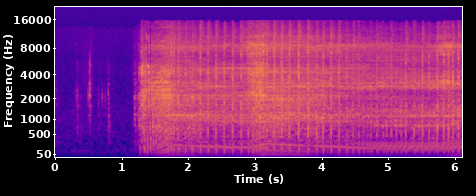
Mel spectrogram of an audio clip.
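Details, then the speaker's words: Yamaha RXS 115 two-stroke project bike just restarted, being warmed up, air filter and airbox missing: the engine settles into a slow, uneven popping idle that barely keeps running. Idle speed set too low and needs raising. "Tak cukup idol. Kena tinggikan sikitlah idol tu."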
